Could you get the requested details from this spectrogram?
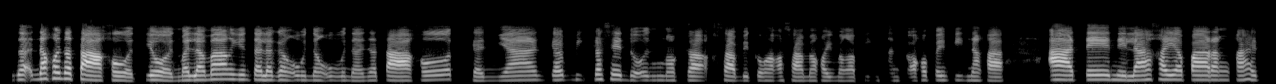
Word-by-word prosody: Na 225 - 0
naku 260 +4 +3
natakot. 195 -8 +6
'Yun. 200 -4 -1
Malamang 210 +4 +3
'yun 225 -1 -4
talagang 205 -2 -2
unang-una, 190 -3 -9
natakot, 195 +4 +1 0.2
ganyan. 190 +3 -4
Gabi 210 +1 -7
kasi 235 -1 -3
doon 195 0 -10
magka 190 -1 -4
sabi 185 -2 -3
ko 185 -1 -11
nga 180 - -5
kasama 175 -1 -6
ko 175 - -13
'yung 175 -1 -11
mga 170 0 -9
pinsan 180 -1 -28
ko, 175 +1 -9
ako 205 - -7
pa 200 0 -8
'yung 200 - -16
pinaka 185 -3 -4 0.4
ate 220 0 +5
nila 205 +1 0
kaya 220 -2 0
parang 210 -1 +1
kahit 205 0 -5
200 Hz, 150 wpm, -20 LUFS, 185-215 Hz, 0.4 s, natakot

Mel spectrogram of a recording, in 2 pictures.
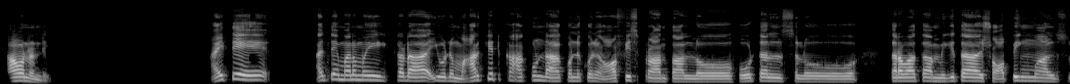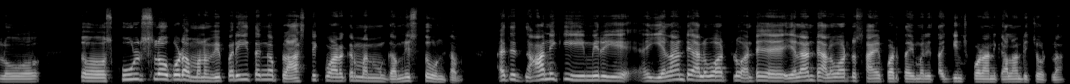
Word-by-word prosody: అవునండి. 135 - +2 1.7
అయితే, 220 +4 +3 0.8
అయితే, 200 +6 -1
మనము 215 -1 +1
ఇ - - +3
ఇక్కడా 180 -2 +2 0.2
ఈవిడ 175 -2 0
మార్కెట్ 240 +5 0
కాకుండా 180 +1 +1
కొన్ని 165 -1 -3
కొన్ని 160 -3 -2
ఆఫీస్ 190 +5 -2
ప్రాంతాల్లో, 140 -3 +1 0.3
హోటల్స్‌లో 150 -3 -1 0.8
తరవాత 160 +1 +4 0.2
మిగతా 170 +3 +2 0.2
షాపింగ్ 170 +6 0
మాల్స్‌లో, 135 -4 -2 0.7
సో, 170 - 0 0.3
స్కూల్స్‌లో 240 +1 0
కూడా 225 -2 +6
మనం 165 0 0
విపరీతంగా 220 +4 -2
ప్లాస్టిక్ 150 +10 -1
వాడకం 175 +1 +1
మనం 155 -1 -3
గమనిస్తూ 160 +5 -3
ఉంటాం. 120 - -7 0.4
అయితే, 225 +1 +1 0.2
దానికి 245 -1 +2 0.2
మీరు 200 -1 +3 0.2
ఎ - - -2 0.4
ఎలాంటి 225 +3 +1
అలవాట్లు 195 0 0
అంటే, 185 +4 -2 0.4
ఎలాంటి 185 +2 +3
అలవాట్లు 170 +2 -2
సహాయపడతాయి 140 -1 0
మరి 130 - -3
తగ్గించుకోడానికి 130 -1 -1
అలాంటి 130 0 -3
చోట్ల. 115 -2 -6
170 Hz, 120 wpm, -24 LUFS, 145-200 Hz, 1.7 s, కూడా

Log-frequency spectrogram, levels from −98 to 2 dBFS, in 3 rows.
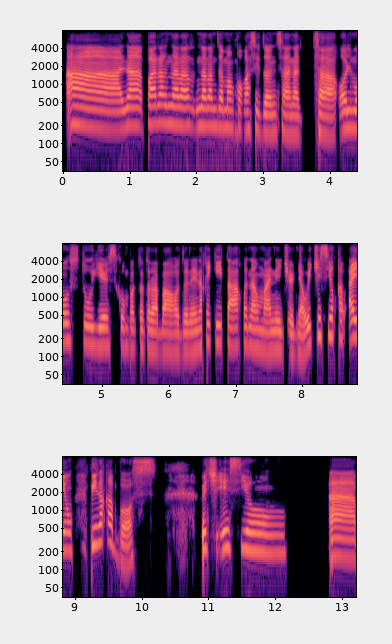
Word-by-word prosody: Ah, 185 -4 +4
na 205 -1 +4
parang 220 0 +1
nara 205 -1 +2
naramdaman 195 -2 -1
ko 180 -1 -7
kasi 175 0 -3
dun 155 0 -1
sa 155 0 -1
nag 145 -3 -2 0.2
sa 145 -3 +1
almost 185 +2 -2
2 170 -1 -6
years 155 -1 -1
kung 155 -1 -9
pag-tatrabaho 130 -3 -2
dun 130 +1 -5
ay 130 - -1
nakikita 170 0 -1
ako 165 +1 -7
ng 145 -2 0
manager 130 -1 -1
niya 120 -1 -3
which 170 - -1
is 225 - -2
yung 220 - 0
ka 205 -2 -3
ay 215 +1 +7
yung 210 - -4 0.2
pinaka-boss. 255 - 0 0.7
Which 210 -2 +3
is 220 +4 +1 0.2
yung, 195 -3 -3 0.6
ah, 165 -1 +5
175 Hz, 155 wpm, -23 LUFS, 150-205 Hz, 0.7 s, ay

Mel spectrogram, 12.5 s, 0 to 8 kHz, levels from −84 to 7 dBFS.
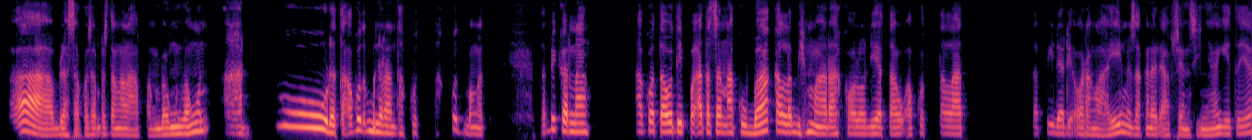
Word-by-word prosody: bablas 125 0 +4
aku - - -11
sampai 135 +1 -5
7.30, 120 -2 -4
bangun-bangun, 150 +9 +2 0.2
aduh, 295 - +2
udah - - +7
takut, 225 -3 +1
beneran 175 -7 +2
takut 160 +3 -11 0.2
takut 235 - -9
banget. 140 -2 -6 0.6
Tapi 235 - -3
karena 185 -3 +3 0.5
aku 185 +2 -1
tau 185 0 +6
tipe 190 -1 +1
atasan 185 -1 +1
aku 170 -1 -1
bakal 190 +5 +4
lebih 170 -1 -3
marah 145 -4 +1
kalau 145 0 -3
dia 145 0 0
tau 140 0 -3
aku 145 +3 -12
telat 145 -1 -3 0.7
tapi 165 +3 -11
dari 150 -1 -3
orang 130 -2 -4
lain, 145 +9 -2
misalkan 135 -1 -5
dari - - -5
absensinya, 120 0 -6
gitu, 145 0 -6
150 Hz, 170 wpm, -22 LUFS, 135-185 Hz, 0.7 s, udah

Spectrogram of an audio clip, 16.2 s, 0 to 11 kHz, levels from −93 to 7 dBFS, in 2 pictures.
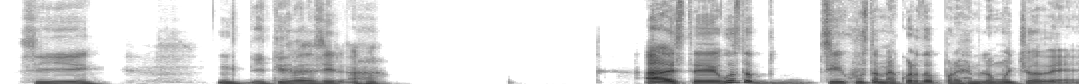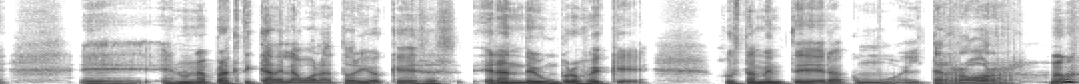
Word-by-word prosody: Sí, 145 -1 -4 0.9
y 135 +5 -4
y - - -4
te 140 +2 -4
iba 160 +3 -2
a - - +1
decir 150 +2 -2
ajá. 135 0 -5 1.9
Ah, 195 -2 +9
este, 170 -2 +3
justo, 215 -1 +4 0.4
sí, 180 +1 +2
justo 185 +1 0
me 175 - +3
acuerdo, 160 +5 -1
por 140 -4 -4
ejemplo, 135 +2 -2
mucho 140 0 -2
de, - - -5 0.5
eh, 125 0 -5
en 125 0 -1
una 135 0 +2
práctica 130 -1 +2
de 110 - +1
laboratorio, 115 +7 -1
que 125 -7 -2
esas 125 +2 -3 0.2
eran 125 -2 +4
de 125 +1 +6
un 125 +1 +3
profe 130 0 +3
que - - -5 0.5
justamente 130 -1 +2
era 120 0 -1
como 115 +2 -4
el 110 -1 -9
terror, 115 0 -2 0.2
¿no? 310 -2 +6
130 Hz, 140 wpm, -23 LUFS, 125-150 Hz, 1.9 s, Ah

